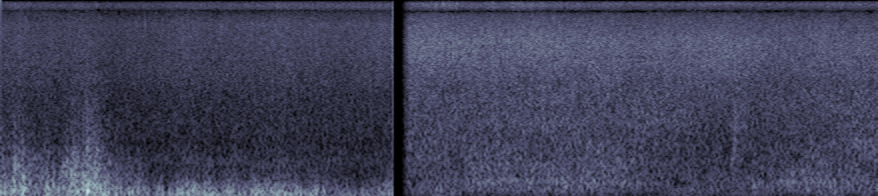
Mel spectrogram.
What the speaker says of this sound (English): The wind switched up. It's just howling over the freaking water over there.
